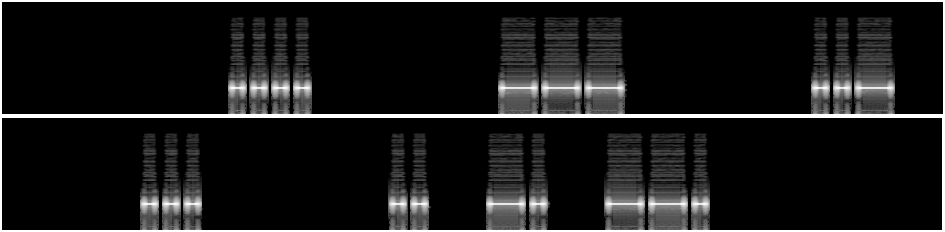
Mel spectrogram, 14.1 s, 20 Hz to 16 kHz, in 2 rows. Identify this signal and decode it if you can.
Morse code, heard as a keyed tone, about 15 wpm, spaced as for 11 wpm, 800 Hz. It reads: H O U S ING
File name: Special INGs-mp3s / Special INGs-mp3s / SlowToFaster ing @10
